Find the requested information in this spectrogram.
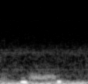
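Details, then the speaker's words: Mitral regurgitation: soft blowing systolic murmur heard immediately after the first heart sound, an atrioventricular valve insufficiency with blood flowing back into the atrium. "escucho el primer ruido y escucho el soplo enseguida. Al escuchar el soplo enseguida, entonces es un daño de la válvula auriculoventricular, que es insuficiencia porque es enseguida."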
